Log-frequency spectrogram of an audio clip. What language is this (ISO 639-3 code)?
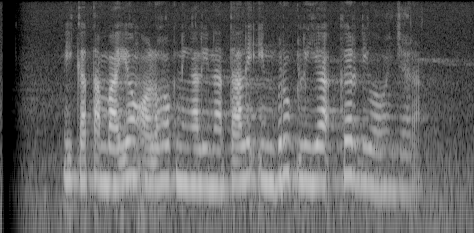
sun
